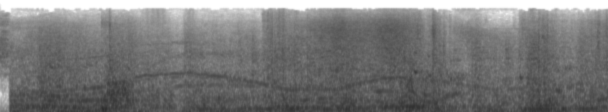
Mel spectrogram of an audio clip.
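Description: Cars race through a chase in the film Piège en eaux troubles, engines roaring loudly with sliding tire squeals sweeping up and down over a dense mix of traffic noise, no talk.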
